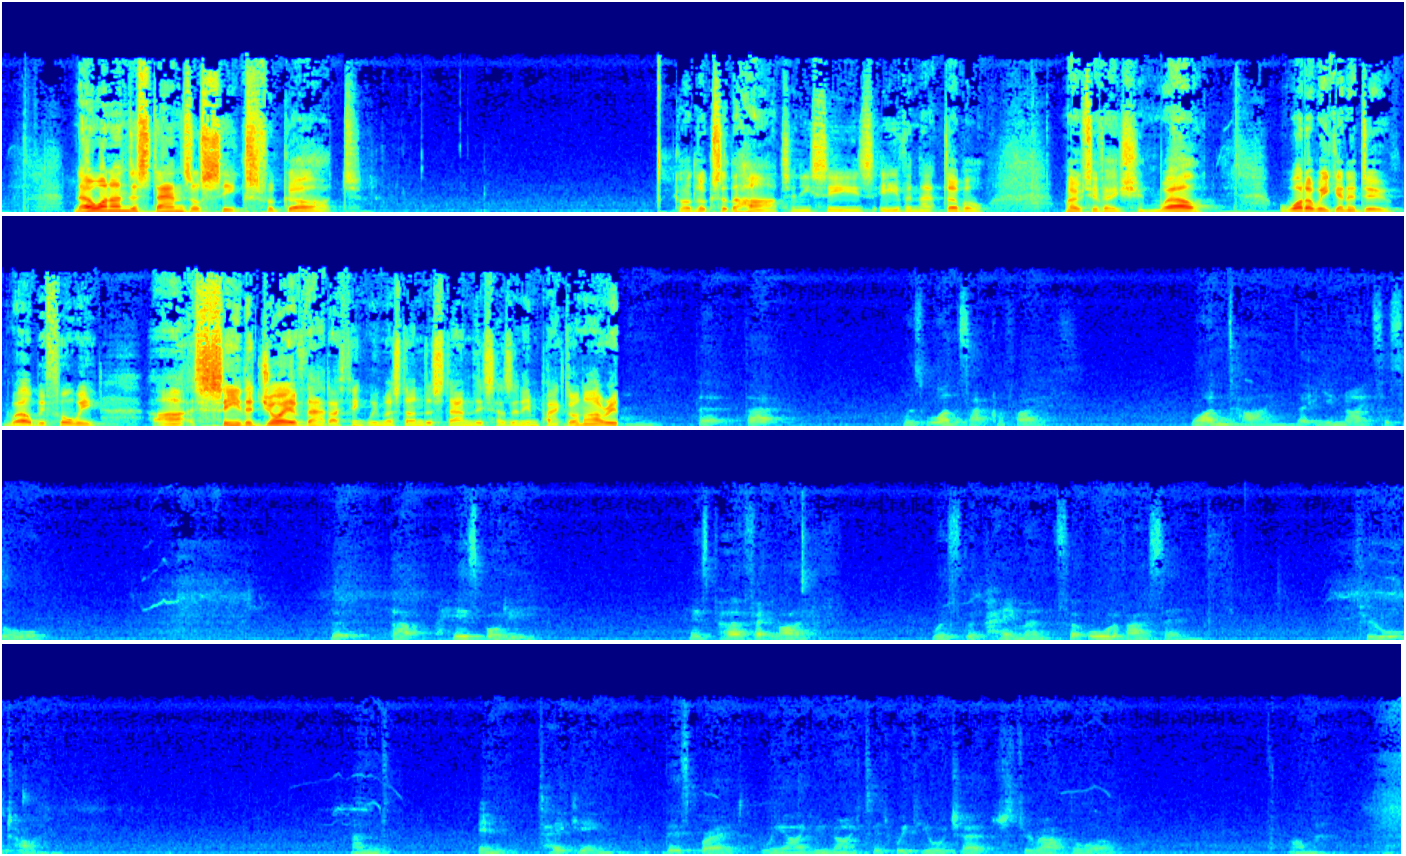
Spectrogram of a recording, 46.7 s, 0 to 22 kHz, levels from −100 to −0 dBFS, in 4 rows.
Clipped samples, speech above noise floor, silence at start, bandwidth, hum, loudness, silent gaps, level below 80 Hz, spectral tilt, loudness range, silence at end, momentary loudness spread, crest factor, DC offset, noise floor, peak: under 0.1%; 42 dB; 0.35 s; 16.5 kHz; none; -22 LUFS; none; -62 dBFS; -1.5 dB/octave; 12 LU; 14.05 s; 26 LU; 26 dB; under 0.1%; -67 dBFS; -2 dBFS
